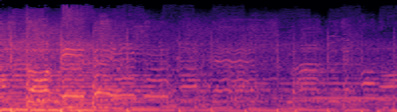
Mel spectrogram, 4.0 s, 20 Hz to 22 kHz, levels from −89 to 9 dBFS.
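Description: No technical faults are audible.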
